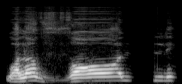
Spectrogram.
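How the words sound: The letter is said with a Z sound, South Asian style.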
